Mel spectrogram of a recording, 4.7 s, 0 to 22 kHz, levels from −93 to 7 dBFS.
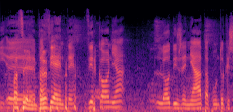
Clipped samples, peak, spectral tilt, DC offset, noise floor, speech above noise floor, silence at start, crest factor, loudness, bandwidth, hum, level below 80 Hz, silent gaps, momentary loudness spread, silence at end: under 0.1%; 0 dBFS; -6 dB/octave; under 0.1%; -40 dBFS; 23 dB; 0 s; 18 dB; -18 LUFS; 15 kHz; none; -36 dBFS; none; 11 LU; 0 s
